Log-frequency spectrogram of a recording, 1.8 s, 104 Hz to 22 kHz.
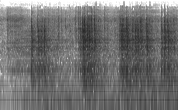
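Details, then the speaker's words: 2017 Woodland Mills HM130 sawmill, bandwheel turned slowly by hand while checking blade tracking: four separate bursts of dry scraping and clicking, about one each half second. Rough rubbing at the bandwheel; owner unsure if a bearing. "we don't want that that sound there doesn't sound good not sure if that's a bearing going in that side or what"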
